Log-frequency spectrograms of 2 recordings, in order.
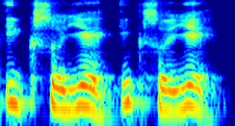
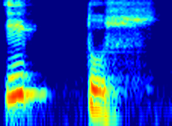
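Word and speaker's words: ἰχθύς: Bolivia, en Honduras, pero en Ecuador decían xoy xoyé, porque si lo vemos en español diceeno, ¿verdad? Estamos, pero eso es una escritura griega, ¿okay? Y no se no se dice, ahí dice ictus, ¿okay?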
